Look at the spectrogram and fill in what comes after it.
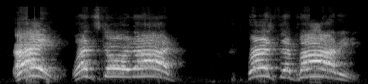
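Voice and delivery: put-on booming, loud Brooklyn accent, high-pitched. Describing a little guy walking into a place, doing his big Brooklyn voice. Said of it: "you get this big Brooklyn voice out of this little little guy".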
